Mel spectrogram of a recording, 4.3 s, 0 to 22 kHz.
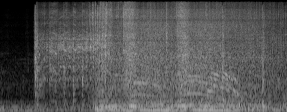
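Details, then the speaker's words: Old Volvo engine run after cleaning and cylinder head work; idle raised to about 750 rpm from 500 before, and it needs a few throttle pumps when starting. It catches after cranking and stumbles unevenly with a lumpy, low idle; rough running, though much improved. "it that runs terrible yeah but it used to be a lot worse you know"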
